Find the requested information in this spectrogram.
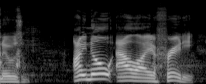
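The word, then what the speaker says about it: Iafrate: It was I know Ally Efrey, but the way it's spelled is capital I A F R A T E. And when you look at it on a piece of paper, it looks like an L.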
